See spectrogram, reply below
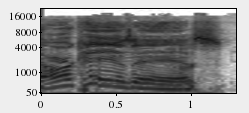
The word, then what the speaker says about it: Arkansas: It's me, DM Rockfist, coming down from Arkansas. – Is that how you pronounce that? – Yeah, Arkansas.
